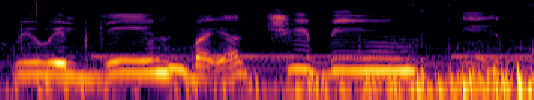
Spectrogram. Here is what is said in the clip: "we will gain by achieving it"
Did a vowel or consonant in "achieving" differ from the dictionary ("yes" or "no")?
yes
